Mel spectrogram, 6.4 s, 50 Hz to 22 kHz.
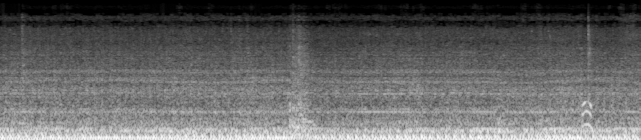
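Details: John Deere X724 tractor running with 54" snow blower fitted; steady, even low engine drone with no knocks or surging; tractor and blower running normally.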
